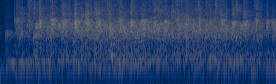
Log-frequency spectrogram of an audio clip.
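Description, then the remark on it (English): A crowd at an event in the Knapp Center in downtown Lansing bursts into a sustained round of applause for local merchants, dense overlapping claps holding steady and loud for several seconds with no talking over it. “They totally deserve that round of applause.”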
